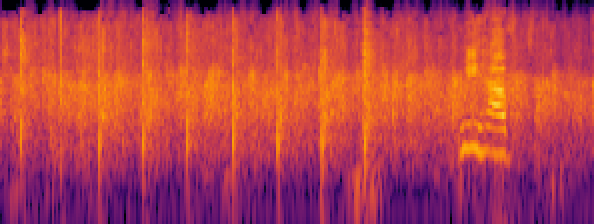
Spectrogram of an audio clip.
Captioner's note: crowd clapping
